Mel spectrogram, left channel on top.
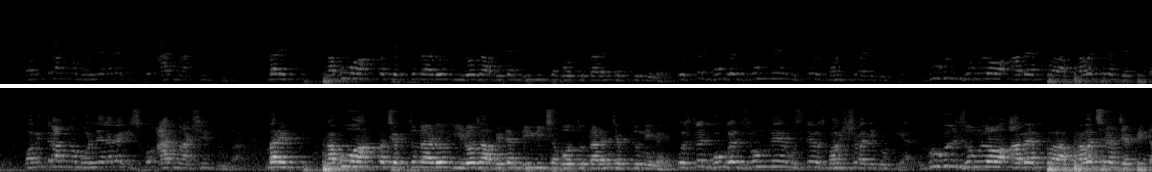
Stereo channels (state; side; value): quieter; left; 22.5 dB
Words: पवित्र आत्मा बोलने लगा इसको आज मैं आशीष दूंगा। మరి ప్రభు ఆత్మ చెప్తున్నాడు ఈ రోజు ఆ బిడ్డను దీవించబోతున్నాడని చెప్తుంది. उसने गूगल जूम में उसने उस भविष्यवाणी को किया। గూగుల్ జూమ్ లో ఆమె ప్రవచనం చెప్పింది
